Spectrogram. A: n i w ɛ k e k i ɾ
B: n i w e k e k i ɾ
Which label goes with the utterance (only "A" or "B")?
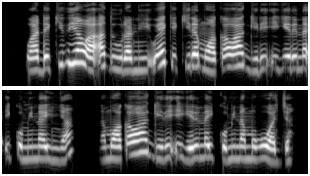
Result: A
